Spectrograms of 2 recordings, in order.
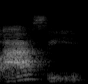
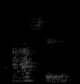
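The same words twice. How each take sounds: First: Said in the usual way. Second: Unvoiced whispered echo. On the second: Echoing herself to viewers in a whisper. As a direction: drop to a hushed whisper.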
